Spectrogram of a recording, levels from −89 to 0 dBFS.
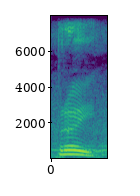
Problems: constant background noise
